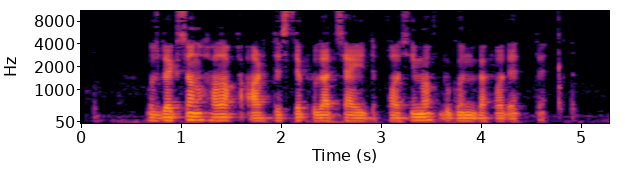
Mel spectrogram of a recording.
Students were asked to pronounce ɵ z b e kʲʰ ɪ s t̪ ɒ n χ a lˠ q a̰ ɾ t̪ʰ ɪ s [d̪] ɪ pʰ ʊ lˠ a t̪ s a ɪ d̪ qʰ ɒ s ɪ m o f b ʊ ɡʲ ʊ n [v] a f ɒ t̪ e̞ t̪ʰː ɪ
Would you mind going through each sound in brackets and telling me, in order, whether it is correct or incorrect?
incorrect, correct

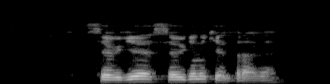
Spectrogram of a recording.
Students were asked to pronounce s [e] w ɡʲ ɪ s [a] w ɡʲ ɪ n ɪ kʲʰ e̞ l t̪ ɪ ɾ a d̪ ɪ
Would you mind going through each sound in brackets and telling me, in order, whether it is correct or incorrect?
correct, incorrect

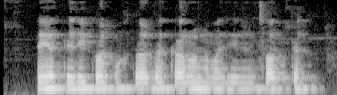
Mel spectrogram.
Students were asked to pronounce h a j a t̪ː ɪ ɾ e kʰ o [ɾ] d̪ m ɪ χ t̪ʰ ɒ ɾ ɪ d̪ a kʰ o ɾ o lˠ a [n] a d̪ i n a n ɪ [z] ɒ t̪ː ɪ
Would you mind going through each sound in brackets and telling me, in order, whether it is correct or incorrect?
correct, incorrect, incorrect

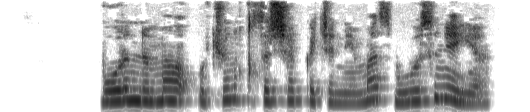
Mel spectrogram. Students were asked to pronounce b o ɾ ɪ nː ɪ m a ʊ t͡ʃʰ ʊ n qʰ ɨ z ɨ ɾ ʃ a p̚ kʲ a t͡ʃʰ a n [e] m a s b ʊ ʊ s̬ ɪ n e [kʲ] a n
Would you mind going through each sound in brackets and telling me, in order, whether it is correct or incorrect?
correct, incorrect

